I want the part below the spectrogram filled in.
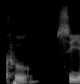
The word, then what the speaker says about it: coup: 那最后一个是俄罗斯境内的可以发生的事情是什么？A palace coup，C O U P 啊，这个 P 不用发音，A palace coup 就是说，因为。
